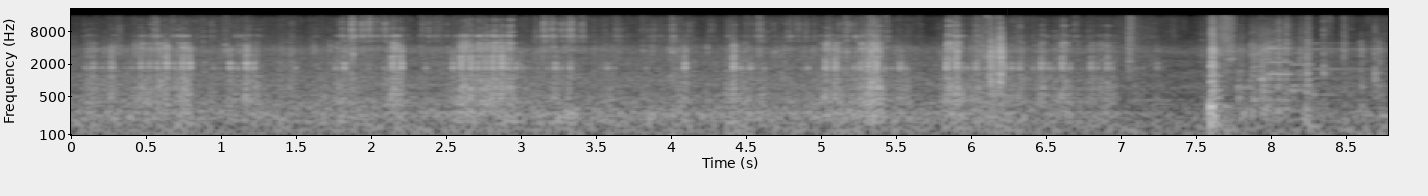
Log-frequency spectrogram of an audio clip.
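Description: Steady rumble of a vehicle's cabin as it creeps across a field, then a sharp click near the end as the inside door handle is pulled.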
